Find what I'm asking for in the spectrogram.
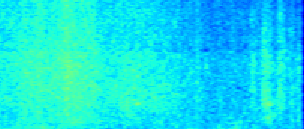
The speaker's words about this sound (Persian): امیدوارم بی خودی تو این طوفان جونمونو به خطر ننداخته باشیم.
